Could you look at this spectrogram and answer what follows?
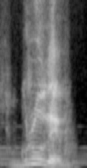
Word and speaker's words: Grudem: Uno es Wayne Grudem. Se escribe W-A-I-Y-N-E, Grudem, como suena.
